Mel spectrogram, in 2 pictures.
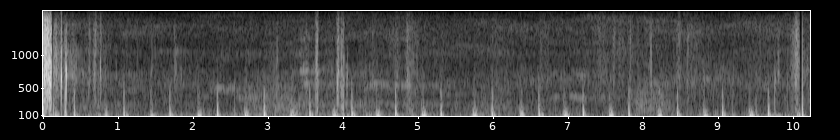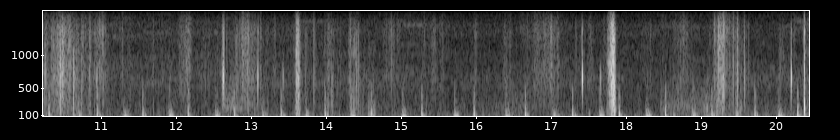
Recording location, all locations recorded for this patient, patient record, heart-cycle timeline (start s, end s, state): pulmonary valve (PV)
aortic valve (AV)+pulmonary valve (PV)+tricuspid valve (TV)+mitral valve (MV)
#Age: Child
#Sex: Male
#Height: 127.0 cm
#Weight: 26.1 kg
#Pregnancy status: False
#Murmur: Absent
#Murmur locations: nan
#Most audible location: nan
#Systolic murmur timing: nan
#Systolic murmur shape: nan
#Systolic murmur grading: nan
#Systolic murmur pitch: nan
#Systolic murmur quality: nan
#Diastolic murmur timing: nan
#Diastolic murmur shape: nan
#Diastolic murmur grading: nan
#Diastolic murmur pitch: nan
#Diastolic murmur quality: nan
#Outcome: Normal
#Campaign: 2015 screening campaign
0.00	0.80	unannotated
0.80	0.92	S1
0.92	1.06	systole
1.06	1.20	S2
1.20	1.42	diastole
1.42	1.56	S1
1.56	1.66	systole
1.66	1.80	S2
1.80	2.04	diastole
2.04	2.18	S1
2.18	2.28	systole
2.28	2.40	S2
2.40	2.68	diastole
2.68	2.80	S1
2.80	2.92	systole
2.92	3.02	S2
3.02	3.28	diastole
3.28	3.42	S1
3.42	3.52	systole
3.52	3.64	S2
3.64	3.86	diastole
3.86	3.98	S1
3.98	4.10	systole
4.10	4.20	S2
4.20	4.42	diastole
4.42	4.56	S1
4.56	4.68	systole
4.68	4.78	S2
4.78	5.04	diastole
5.04	5.18	S1
5.18	5.28	systole
5.28	5.40	S2
5.40	5.72	diastole
5.72	5.86	S1
5.86	5.98	systole
5.98	6.10	S2
6.10	6.36	diastole
6.36	6.48	S1
6.48	6.60	systole
6.60	6.72	S2
6.72	6.94	diastole
6.94	7.08	S1
7.08	7.18	systole
7.18	7.28	S2
7.28	7.54	diastole
7.54	7.68	S1
7.68	7.80	systole
7.80	7.92	S2
7.92	8.18	diastole
8.18	8.32	S1
8.32	8.42	systole
8.42	8.54	S2
8.54	8.78	diastole
8.78	8.92	S1
8.92	9.04	systole
9.04	9.14	S2
9.14	9.40	diastole
9.40	9.56	S1
9.56	9.66	systole
9.66	9.82	S2
9.82	10.04	diastole
10.04	10.20	S1
10.20	10.28	systole
10.28	10.39	S2
10.39	10.68	diastole
10.68	10.80	S1
10.80	10.94	systole
10.94	11.04	S2
11.04	11.30	diastole
11.30	11.40	S1
11.40	11.54	systole
11.54	11.64	S2
11.64	11.90	diastole
11.90	12.02	S1
12.02	12.14	systole
12.14	12.24	S2
12.24	12.52	diastole
12.52	12.62	S1
12.62	12.76	systole
12.76	12.86	S2
12.86	13.14	diastole
13.14	13.24	S1
13.24	13.36	systole
13.36	13.46	S2
13.46	13.72	diastole
13.72	13.82	S1
13.82	13.94	systole
13.94	14.06	S2
14.06	14.32	diastole
14.32	14.44	S1
14.44	14.58	systole
14.58	14.72	S2
14.72	15.00	diastole
15.00	15.12	S1
15.12	15.26	systole
15.26	15.38	S2
15.38	15.70	diastole
15.70	15.82	S1
15.82	15.96	systole
15.96	16.06	S2
16.06	16.38	diastole
16.38	16.52	S1
16.52	16.64	systole
16.64	16.74	S2
16.74	17.02	diastole
17.02	17.14	S1
17.14	17.28	systole
17.28	17.40	S2
17.40	17.64	diastole
17.64	17.76	S1
17.76	20.45	unannotated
